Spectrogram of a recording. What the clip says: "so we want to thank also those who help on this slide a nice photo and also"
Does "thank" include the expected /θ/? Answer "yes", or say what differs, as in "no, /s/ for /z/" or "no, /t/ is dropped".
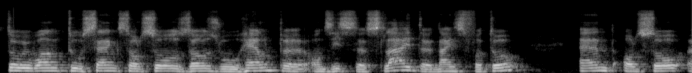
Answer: no, /s/ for /θ/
